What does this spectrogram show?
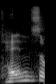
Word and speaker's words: Tangzhong: bekannt im asiatischen raum ich habe mir auch schon sagen lassen es wird tänzer ausgesprochen aber ich bin kein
